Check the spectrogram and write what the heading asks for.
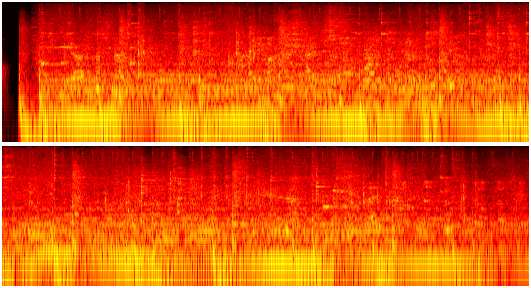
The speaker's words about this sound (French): Des bruits métalliques, des claquements de fouet et des raclures de casseroles sur la plaque de mijotage. Des oui chefs, des bruits silencieux, une pression agréable et un chef, un chef d'orchestre, Monsieur Bernard Loiseau.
